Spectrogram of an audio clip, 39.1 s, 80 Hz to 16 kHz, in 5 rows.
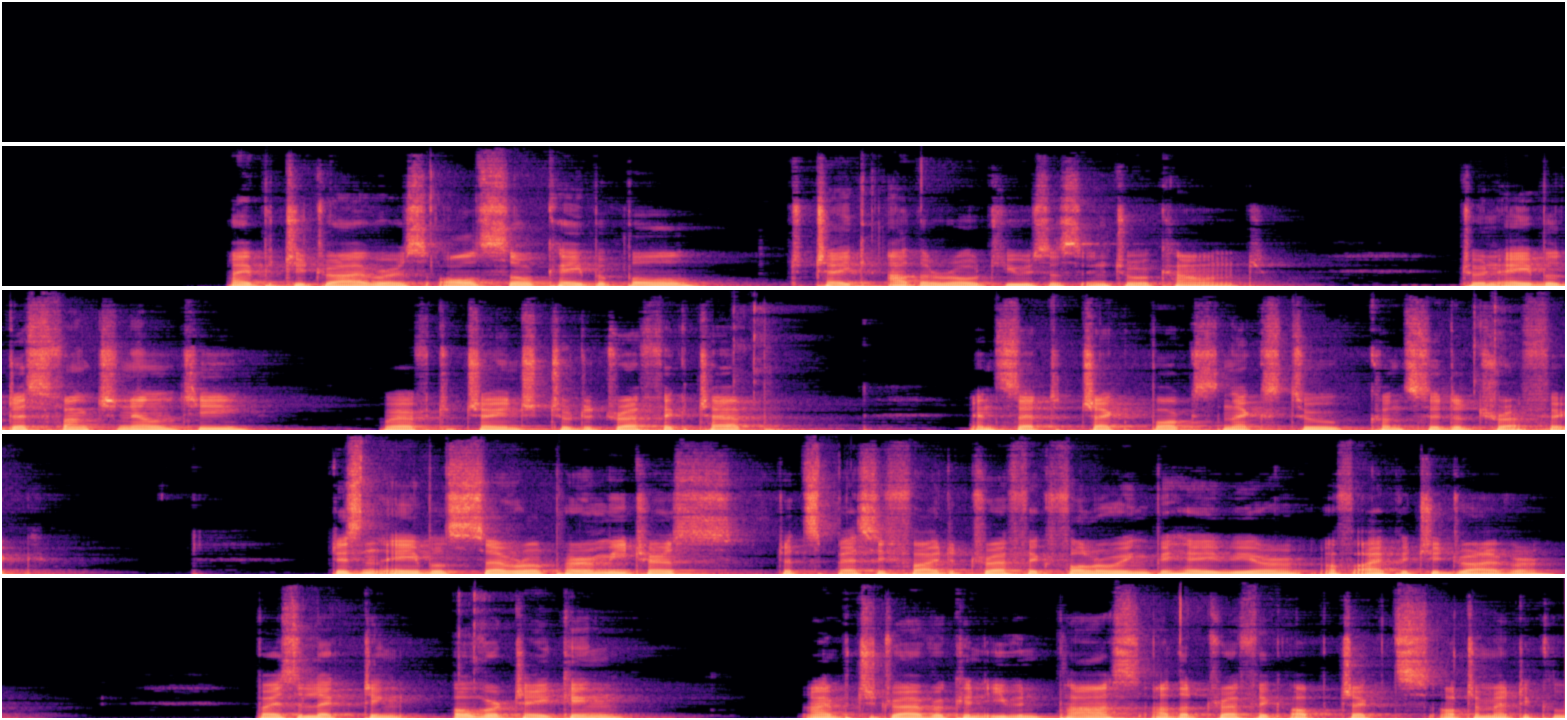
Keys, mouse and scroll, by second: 19.4 click.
